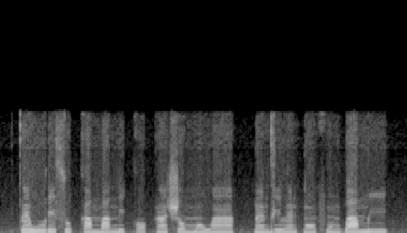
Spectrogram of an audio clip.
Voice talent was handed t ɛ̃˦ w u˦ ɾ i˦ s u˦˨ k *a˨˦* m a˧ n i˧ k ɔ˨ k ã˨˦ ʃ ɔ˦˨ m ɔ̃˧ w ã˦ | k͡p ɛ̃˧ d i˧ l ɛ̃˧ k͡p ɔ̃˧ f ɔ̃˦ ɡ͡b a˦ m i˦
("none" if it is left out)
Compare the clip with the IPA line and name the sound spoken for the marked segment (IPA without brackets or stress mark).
a˨˦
